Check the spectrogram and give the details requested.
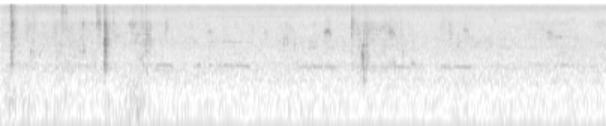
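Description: Near silence: faint rural outdoor quiet with a few distant bird calls and a few soft clicks.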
